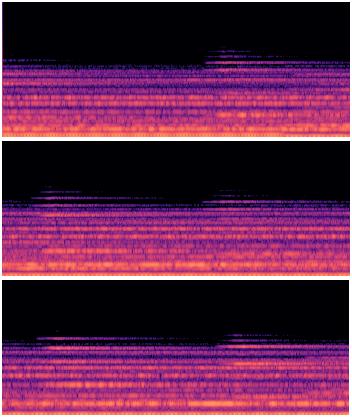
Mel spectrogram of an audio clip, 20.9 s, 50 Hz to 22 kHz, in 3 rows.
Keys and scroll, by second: 3.1 space, 7.0 space, 8.0 space, 10.4 space.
